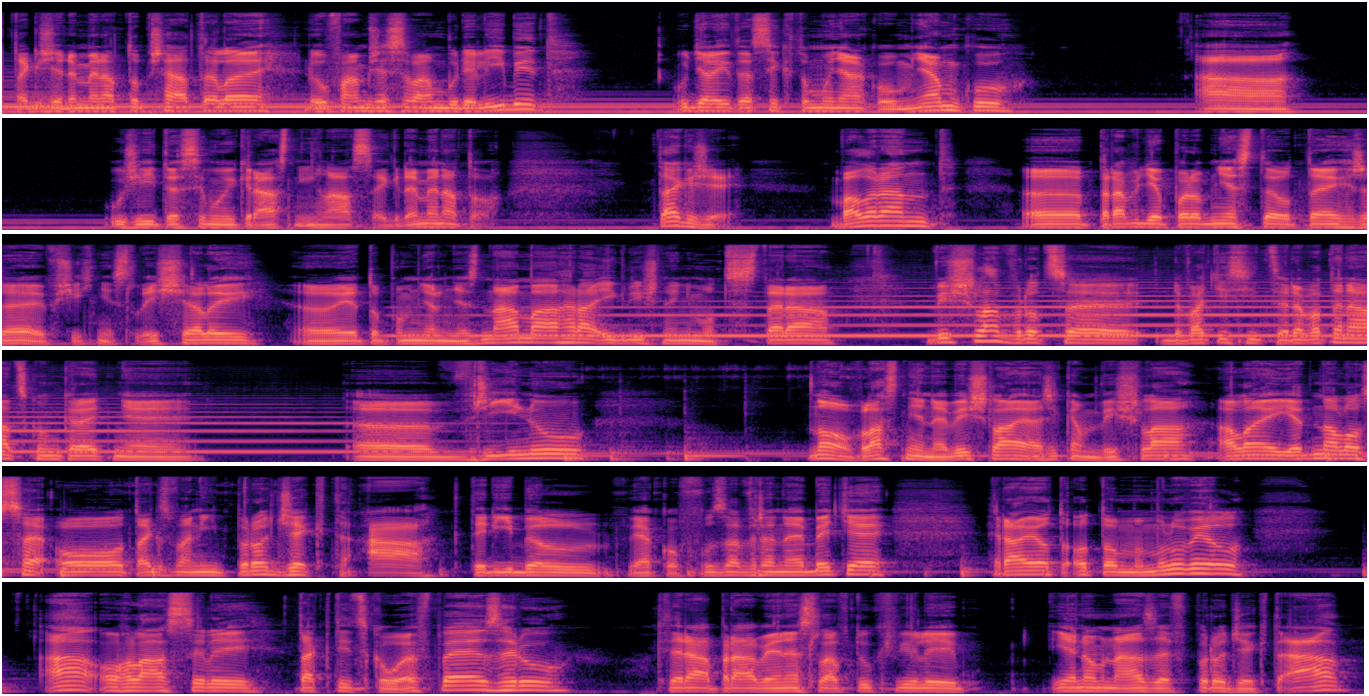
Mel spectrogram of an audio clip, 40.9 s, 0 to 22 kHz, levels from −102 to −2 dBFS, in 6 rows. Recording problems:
background music; noticeable; throughout; 10 dB below the speech

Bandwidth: 14.5 kHz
